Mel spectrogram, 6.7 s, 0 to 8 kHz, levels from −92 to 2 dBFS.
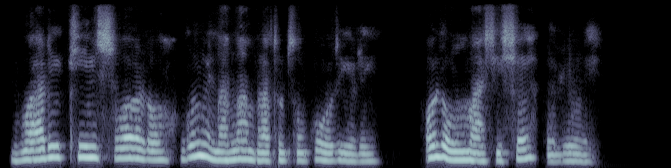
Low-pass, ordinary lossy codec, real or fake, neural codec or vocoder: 7.2 kHz; AAC, 48 kbps; fake; codec, 16 kHz, 2 kbps, FreqCodec, smaller model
